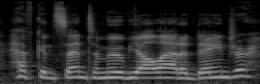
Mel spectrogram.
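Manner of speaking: normal talking voice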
